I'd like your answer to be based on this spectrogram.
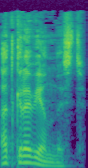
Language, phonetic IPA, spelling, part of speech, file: Russian, [ɐtkrɐˈvʲenːəsʲtʲ], откровенность, noun, Ru-откровенность.ogg
- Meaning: candour, sincerity, openness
